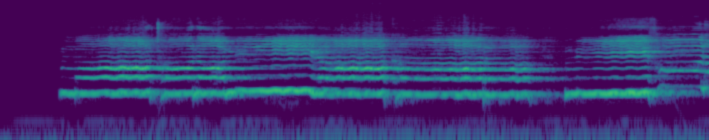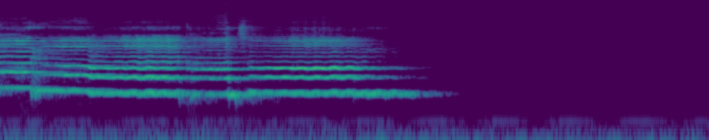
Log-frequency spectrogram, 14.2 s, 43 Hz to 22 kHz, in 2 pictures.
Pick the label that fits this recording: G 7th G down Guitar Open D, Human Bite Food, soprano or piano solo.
soprano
